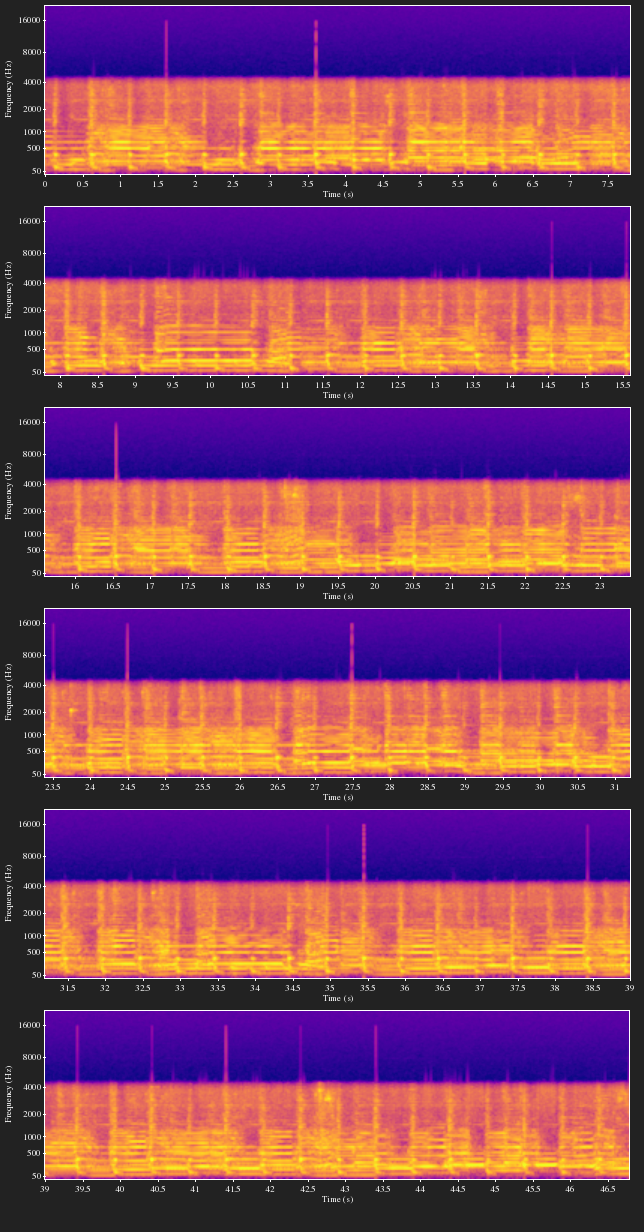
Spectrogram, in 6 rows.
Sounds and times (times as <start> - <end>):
Bass guitar: 0.0 - 46.7
Rock and roll: 0.0 - 46.7.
